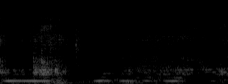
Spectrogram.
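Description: Faint rustle of a comb being drawn through thick, coily hair, with a soft low hum that breaks off and resumes several times.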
